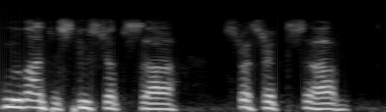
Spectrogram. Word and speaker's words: Stroustrup: on to st's uh stress strips um it's it's a stress strip not strw STP if you want to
